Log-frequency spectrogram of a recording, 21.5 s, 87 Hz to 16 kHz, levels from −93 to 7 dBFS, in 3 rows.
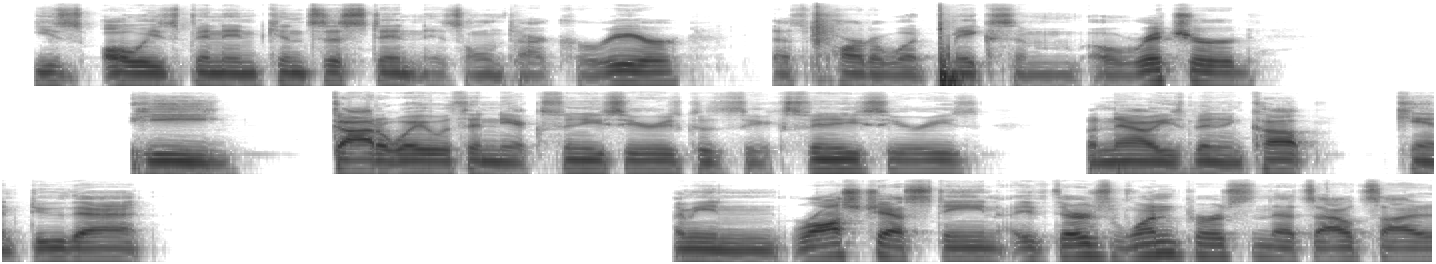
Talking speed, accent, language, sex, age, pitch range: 130 wpm, American, English, male, 20-39, 95-115 Hz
